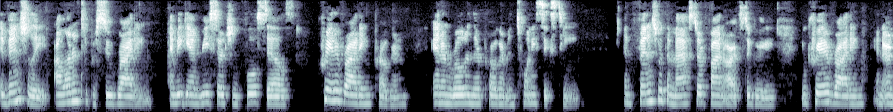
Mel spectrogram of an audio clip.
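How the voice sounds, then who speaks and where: Recorded very cleanly against a silent background, a woman with an ordinary speaking voice talks at a moderate pace with fairly even intonation. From Ohio, Columbus. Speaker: entertainment journalist. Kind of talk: interview, personal story.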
